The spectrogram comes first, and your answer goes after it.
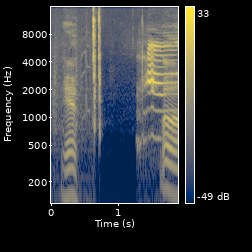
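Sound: cat meowing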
